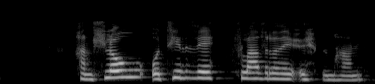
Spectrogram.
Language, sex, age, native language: Icelandic, female, 12, Icelandic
